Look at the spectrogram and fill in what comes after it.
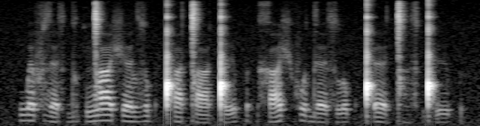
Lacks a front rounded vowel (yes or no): yes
